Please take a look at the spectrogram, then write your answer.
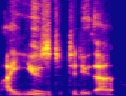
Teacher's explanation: we're very likely to actually change that D into a T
